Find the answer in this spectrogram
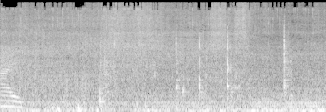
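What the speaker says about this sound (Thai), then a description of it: "ผัดหน่อไม้ไปสักพัก เราก็จะเติมน้ำก่อนค่ะ" Pickled bamboo shoots stir-fried in a pan for a spicy Thai chicken curry, a soft continuous sizzle with scattered sharp clicks and scrapes of stirring throughout, fairly quiet.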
